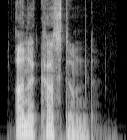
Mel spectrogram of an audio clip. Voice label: "unaccustomed", English spelling voice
